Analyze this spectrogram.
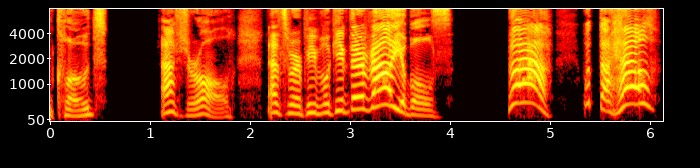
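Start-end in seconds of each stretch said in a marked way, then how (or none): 4.6-6.1 sudden high startled cry; startled yelp. Acted. Bobby Pin startled by a sudden attack. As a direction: jump at the scare.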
